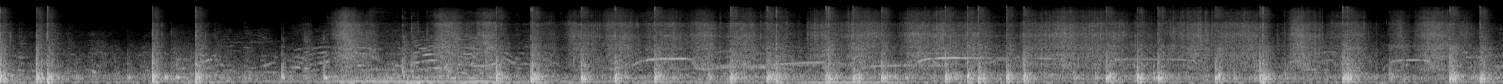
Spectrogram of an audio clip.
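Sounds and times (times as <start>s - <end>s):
fireworks bangs and crackles: 0.0s - 15.0s
fireworks whistles: 3.1s - 15.0s.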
